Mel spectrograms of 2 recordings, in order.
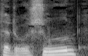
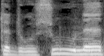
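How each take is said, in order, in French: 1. Le mot se termine sans voyelle finale. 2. Le mot se termine par une voyelle finale. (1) "on ne la prononce pas" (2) "en mettant une voyelle à la fin"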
